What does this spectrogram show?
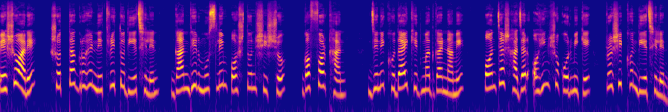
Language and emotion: Bengali, neutral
